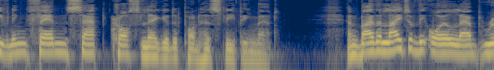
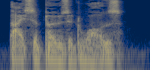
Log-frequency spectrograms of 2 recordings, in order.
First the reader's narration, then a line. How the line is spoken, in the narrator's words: admitted gruffly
